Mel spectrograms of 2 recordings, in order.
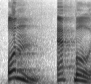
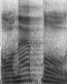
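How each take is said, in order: First: The two words are said separately. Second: The two words are run together. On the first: The speaker calls it wrong. "발음을 on apple 이렇게 하는 사람 없어" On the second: The speaker calls it right. "on apple 이렇게 들립니다"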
